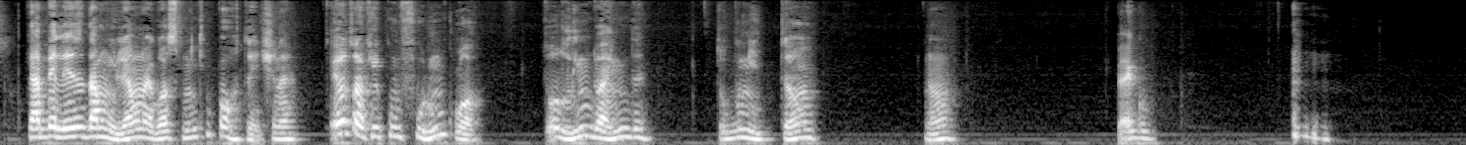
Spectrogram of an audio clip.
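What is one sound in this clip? A young man talks close to a microphone in a casual, expressive way.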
